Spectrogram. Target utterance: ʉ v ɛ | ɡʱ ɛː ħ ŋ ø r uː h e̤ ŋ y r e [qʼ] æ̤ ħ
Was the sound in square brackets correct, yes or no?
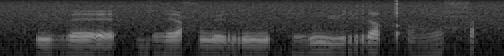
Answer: yes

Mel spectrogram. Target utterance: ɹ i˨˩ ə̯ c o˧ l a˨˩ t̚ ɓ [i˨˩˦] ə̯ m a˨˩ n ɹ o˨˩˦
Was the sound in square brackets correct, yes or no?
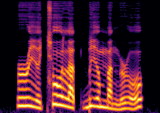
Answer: no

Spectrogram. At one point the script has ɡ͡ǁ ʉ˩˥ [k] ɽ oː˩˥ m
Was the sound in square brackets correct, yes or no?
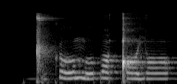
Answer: yes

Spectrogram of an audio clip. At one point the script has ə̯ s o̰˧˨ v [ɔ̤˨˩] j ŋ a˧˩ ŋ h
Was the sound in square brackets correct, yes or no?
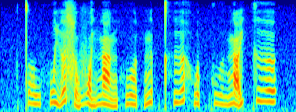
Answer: no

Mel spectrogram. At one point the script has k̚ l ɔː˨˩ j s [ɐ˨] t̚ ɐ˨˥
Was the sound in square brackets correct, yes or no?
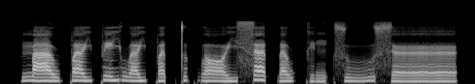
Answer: no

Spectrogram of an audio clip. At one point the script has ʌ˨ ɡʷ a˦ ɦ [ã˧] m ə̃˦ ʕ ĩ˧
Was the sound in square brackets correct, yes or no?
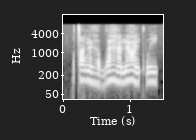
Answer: yes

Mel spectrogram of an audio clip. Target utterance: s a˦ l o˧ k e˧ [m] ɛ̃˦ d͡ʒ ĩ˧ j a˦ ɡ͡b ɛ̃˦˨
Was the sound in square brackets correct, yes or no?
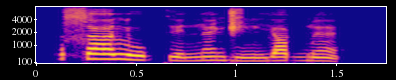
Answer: no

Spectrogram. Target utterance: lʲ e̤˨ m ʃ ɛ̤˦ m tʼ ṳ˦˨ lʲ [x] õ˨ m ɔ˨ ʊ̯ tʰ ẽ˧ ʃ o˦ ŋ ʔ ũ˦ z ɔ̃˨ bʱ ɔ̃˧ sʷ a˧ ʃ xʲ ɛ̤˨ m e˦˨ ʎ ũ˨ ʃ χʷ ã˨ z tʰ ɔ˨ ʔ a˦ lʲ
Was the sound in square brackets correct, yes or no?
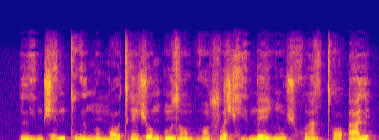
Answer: no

